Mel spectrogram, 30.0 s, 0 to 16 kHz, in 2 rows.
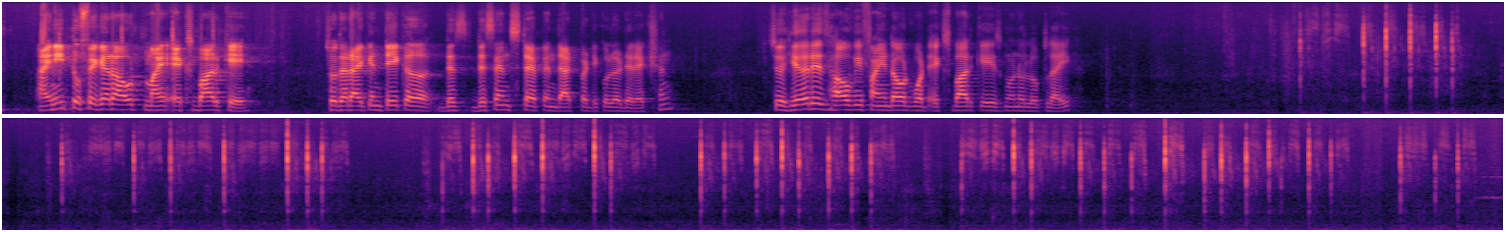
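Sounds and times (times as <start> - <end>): chalk tapping and scratching: 12.8 - 14.7, 15.5 - 18.5, 19.2 - 30.0.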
